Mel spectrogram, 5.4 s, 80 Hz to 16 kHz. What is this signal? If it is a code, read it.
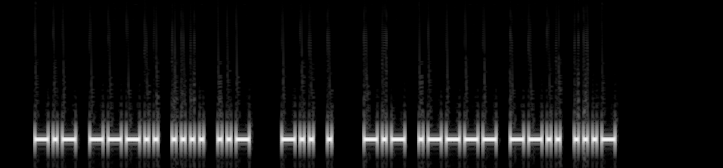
Morse code, heard as a keyed tone, about 36 wpm, 700 Hz. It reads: K8HU DE K1ZV
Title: USA Callsign DE Callsign - 4 Characters - 35wpm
